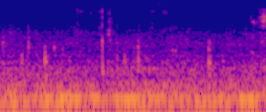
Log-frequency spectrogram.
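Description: Stirring stick working through a gallon can of latex paint, giving a few light, irregular clicks and taps as it knocks against the metal can.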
